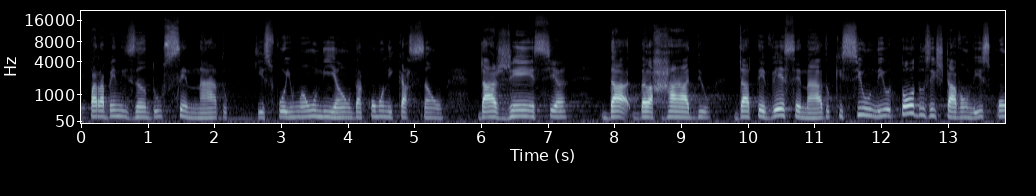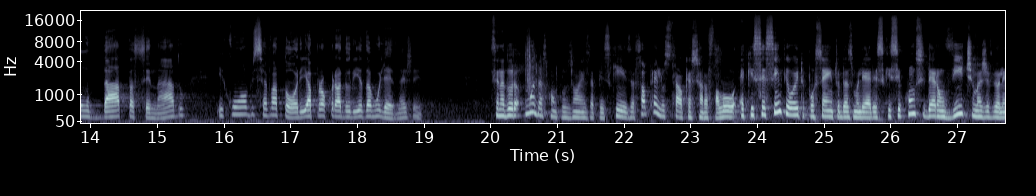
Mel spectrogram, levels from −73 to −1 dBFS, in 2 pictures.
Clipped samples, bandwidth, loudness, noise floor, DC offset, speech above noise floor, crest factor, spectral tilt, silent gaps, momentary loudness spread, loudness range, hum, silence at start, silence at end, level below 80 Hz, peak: under 0.1%; 20 kHz; -26 LUFS; -57 dBFS; under 0.1%; 32 dB; 18 dB; -5 dB/octave; none; 12 LU; 8 LU; none; 0 s; 0 s; -60 dBFS; -8 dBFS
